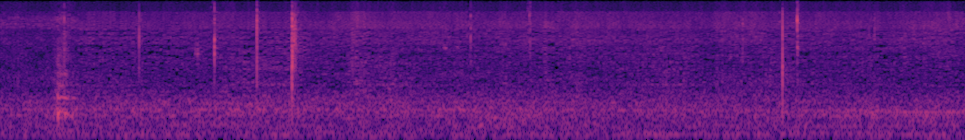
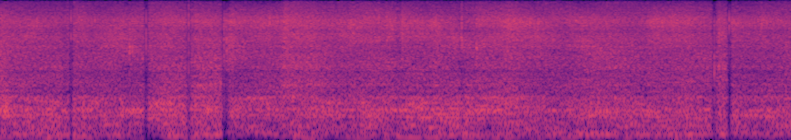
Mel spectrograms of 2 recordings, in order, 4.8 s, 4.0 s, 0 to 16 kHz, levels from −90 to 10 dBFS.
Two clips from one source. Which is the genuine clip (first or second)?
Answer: first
